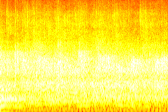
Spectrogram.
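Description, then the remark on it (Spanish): An audience applauds loudly for the Lord, a dense, steady wash of many hands clapping with no pauses and no voices over it. “Contale un aplauso fuerte al Señor.”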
